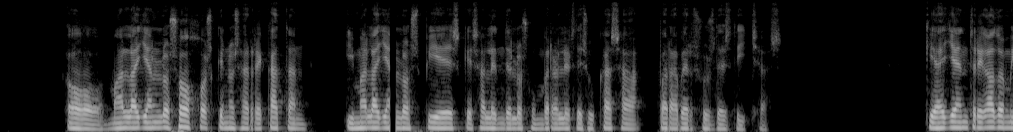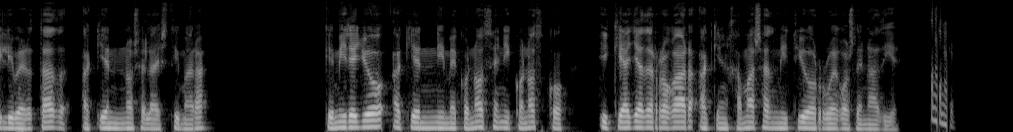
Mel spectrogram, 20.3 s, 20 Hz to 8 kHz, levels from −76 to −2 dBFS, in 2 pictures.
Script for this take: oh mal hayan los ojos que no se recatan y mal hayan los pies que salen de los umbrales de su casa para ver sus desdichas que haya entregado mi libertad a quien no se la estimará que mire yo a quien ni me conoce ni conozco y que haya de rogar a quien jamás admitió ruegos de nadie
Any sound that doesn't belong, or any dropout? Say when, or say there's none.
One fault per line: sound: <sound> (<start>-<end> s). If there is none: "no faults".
sound: dropout (3.9-4.0 s)
sound: chirp (19.4-19.7 s)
